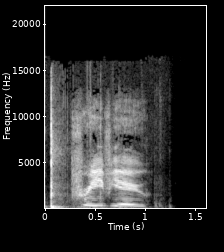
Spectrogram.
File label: Tupperware Close; shut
